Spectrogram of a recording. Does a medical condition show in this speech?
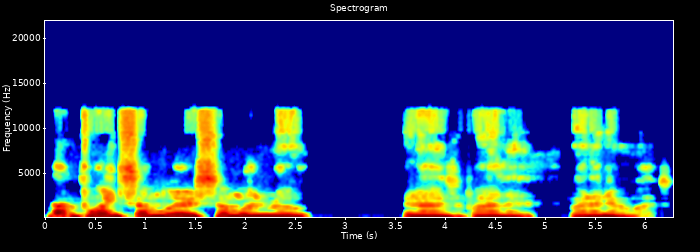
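Yes: Parkinson's disease.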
